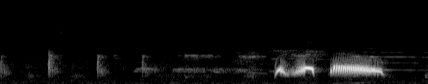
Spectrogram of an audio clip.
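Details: Spotted dove lure recording meant to trigger wild doves to sing, opening with faint clicks and soft notes, then a loud doubled coo followed by one long, steady hollow coo.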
